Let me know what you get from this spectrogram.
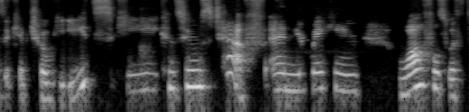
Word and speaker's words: Teff: And your teffles, your waffles made with Teff, did I pronounce that right? – Yeah, you did.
